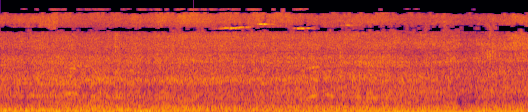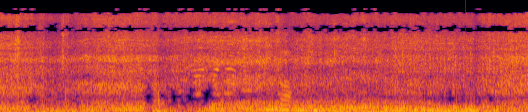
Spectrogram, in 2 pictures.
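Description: Diesel engine of a Tata tipper dump truck running as the truck moves slowly across the yard, a steady low drone that dips briefly about seven seconds in.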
